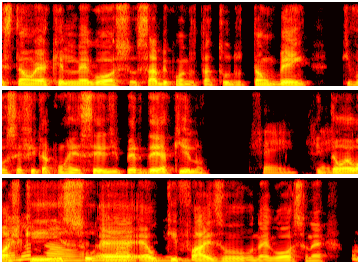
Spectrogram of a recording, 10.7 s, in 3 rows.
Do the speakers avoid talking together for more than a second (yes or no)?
no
